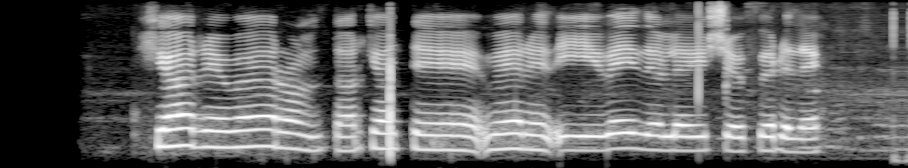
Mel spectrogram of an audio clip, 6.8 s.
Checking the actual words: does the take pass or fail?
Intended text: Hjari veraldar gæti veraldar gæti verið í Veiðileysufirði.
fail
